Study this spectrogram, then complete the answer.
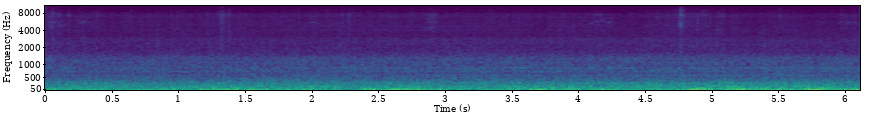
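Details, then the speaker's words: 2008 Toyota Kluger/Highlander driving over many bumps after front strut repair, camera near dashboard/left windscreen corner: low steady road rumble with no knocks or clunks; earlier knocking noise gone. "so we've been hitting heaps of bumps guys and we cannot hear any uh knocking noise"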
